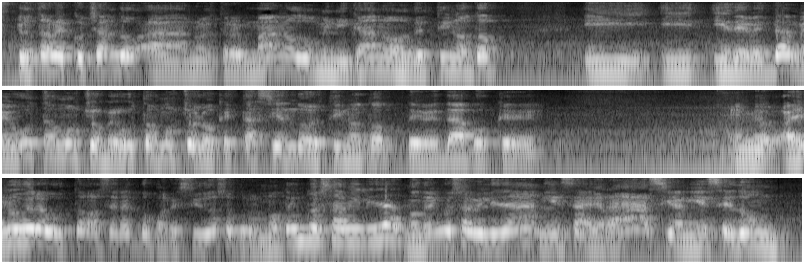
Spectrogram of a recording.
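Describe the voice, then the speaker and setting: A Cuban man with a Cuban Spanish accent, giving sarcastic, animated political commentary on a livestream and reading viewer comments. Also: a little high, racing, crowd noise. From Cuba.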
